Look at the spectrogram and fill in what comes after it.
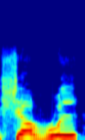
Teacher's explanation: रॉ पर पेश और तशदीद है, तो रॉ को पुर पढ़ना है और सख्ती से पढ़ना है। शर्रुल, यहाँ पर हुरूफ़ खमरी का क़ायदा है, हुरूफ़ खमरी के शुरू में अलिफ लाम हो तो अलिफ को नहीं पढ़ेंगे, लाम से मिलाकर पढ़ेंगे।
